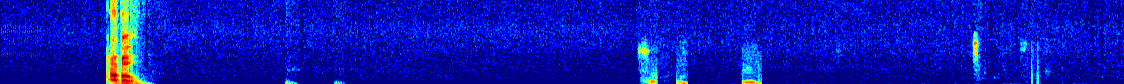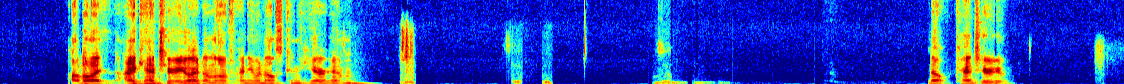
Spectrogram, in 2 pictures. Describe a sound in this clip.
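A man speaks calmly in short bursts over an online call.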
